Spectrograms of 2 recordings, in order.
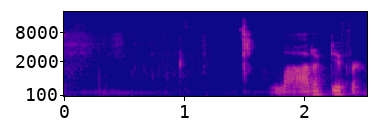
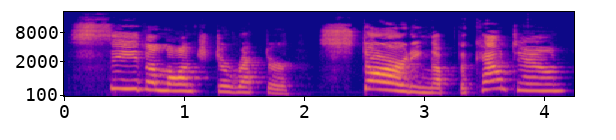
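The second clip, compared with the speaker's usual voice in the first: excited countdown; 8 semitones higher, 14 dB louder, slower than usual. Acted. Reading to kids, rocket countdown building to a loud launch. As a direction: build up loud to a shouted blast off.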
